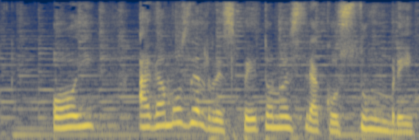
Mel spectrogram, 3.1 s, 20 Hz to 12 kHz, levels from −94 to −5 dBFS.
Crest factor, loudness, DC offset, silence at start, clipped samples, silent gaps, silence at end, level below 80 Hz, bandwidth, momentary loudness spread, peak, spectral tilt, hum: 18 dB; -20 LUFS; under 0.1%; 0 s; under 0.1%; none; 0 s; -44 dBFS; 12 kHz; 3 LU; -2 dBFS; -4 dB/octave; none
